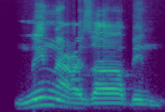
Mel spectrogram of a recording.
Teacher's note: لمبا نہیں کرنا، اس کو غنہ نہیں ہونے دینا، اظہار کرنا ہے نون ساکن کا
